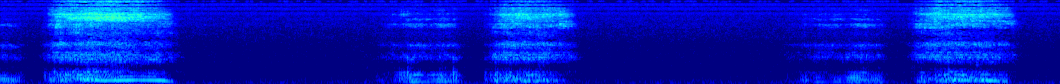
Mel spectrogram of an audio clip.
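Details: Sleeper recorded in real time for ASMR: regular, low rattling snores on the in-breath, each followed by a quieter out-breath, about every four seconds in a quiet room; ordinary snoring.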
